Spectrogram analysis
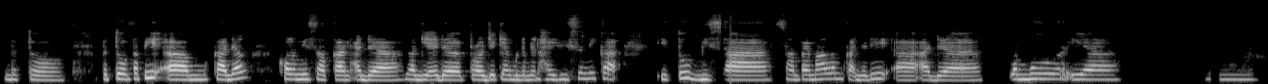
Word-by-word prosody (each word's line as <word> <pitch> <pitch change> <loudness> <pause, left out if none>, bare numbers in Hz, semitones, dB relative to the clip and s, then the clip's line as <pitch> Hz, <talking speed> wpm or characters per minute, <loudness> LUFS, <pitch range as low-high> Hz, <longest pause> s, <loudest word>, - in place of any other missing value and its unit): Betul. 205 -3 -4 0.4
Betul 245 +1 +1
tapi, 255 +5 +3
mmm, 220 0 +5
kadang 240 +7 +4 0.3
kalau 245 -1 +2
misalkan 220 -3 +1
ada 200 -1 +2
lagi 215 -2 +1
ada 210 -1 +2
project 215 +2 0
yang 220 - -2
bener-bener 210 +2 -3
high 225 -1 -2
season 235 +4 -5
nih 270 - -11
Kak, 270 - 0 0.4
itu 285 - -2
bisa 210 -1 +2
sampai 225 -1 -3
malam 245 +3 -1
Kak 220 -4 -4
jadi, 245 +6 -3
eee, 200 0 -2
ada 200 0 -1 0.6
lembur 245 +1 0
iya. 225 -1 -2 1.0
Hmm. 225 0 -9
225 Hz, 130 wpm, -20 LUFS, 210-235 Hz, 1.0 s, mmm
